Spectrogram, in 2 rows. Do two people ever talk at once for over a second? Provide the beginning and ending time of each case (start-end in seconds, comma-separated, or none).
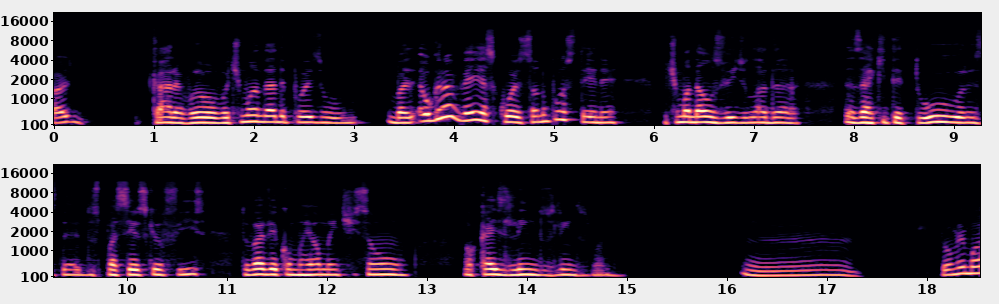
none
